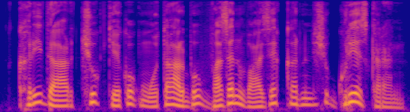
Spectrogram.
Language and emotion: Kashmiri, fearful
